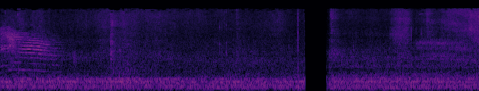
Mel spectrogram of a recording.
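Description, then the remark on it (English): The speaker's cat, Peanut, meows, a drawn-out vocalization that carries on over a steady background hum, with a brief dropout near the end and no one talking. “My cat is judging me right now, apparently.”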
